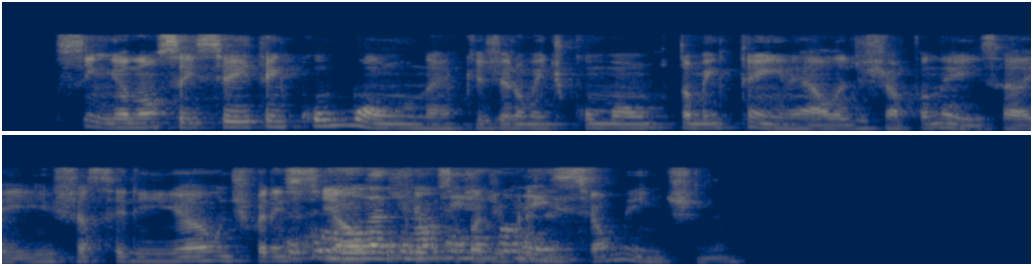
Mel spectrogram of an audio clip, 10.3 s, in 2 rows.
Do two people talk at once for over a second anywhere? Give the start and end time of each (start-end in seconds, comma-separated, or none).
6.6-8.1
